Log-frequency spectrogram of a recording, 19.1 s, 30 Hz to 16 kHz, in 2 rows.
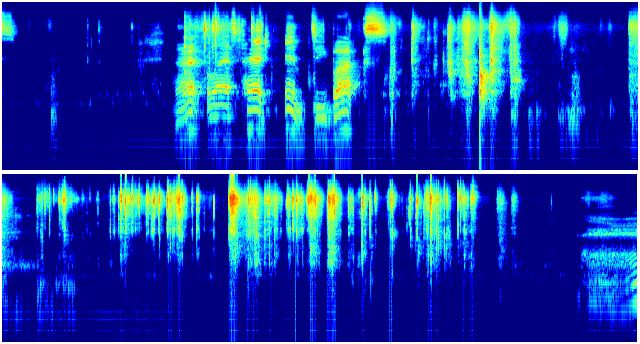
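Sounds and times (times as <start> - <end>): foil pack tearing and crinkling: 2.8 - 4.0, 9.6 - 17.3.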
